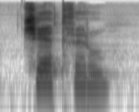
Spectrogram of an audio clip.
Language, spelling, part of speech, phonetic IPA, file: Ukrainian, четверо, numeral, [ˈt͡ʃɛtʋerɔ], Uk-четверо.ogg
- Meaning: four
